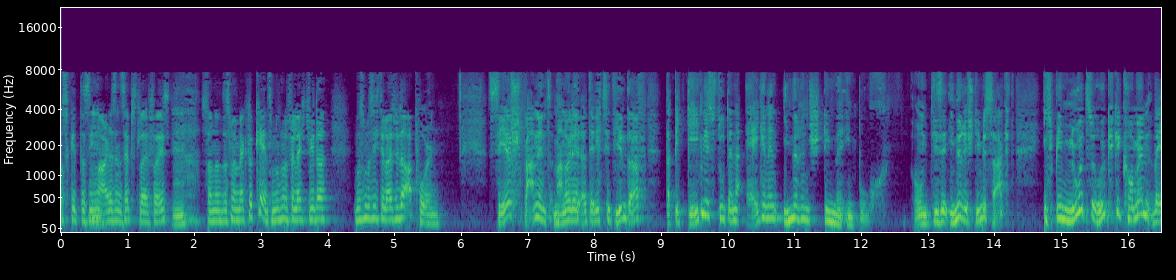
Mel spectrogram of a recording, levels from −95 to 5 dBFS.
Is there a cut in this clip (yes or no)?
yes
